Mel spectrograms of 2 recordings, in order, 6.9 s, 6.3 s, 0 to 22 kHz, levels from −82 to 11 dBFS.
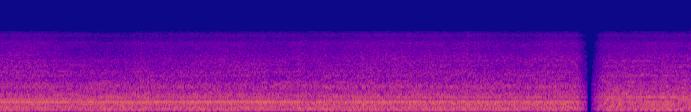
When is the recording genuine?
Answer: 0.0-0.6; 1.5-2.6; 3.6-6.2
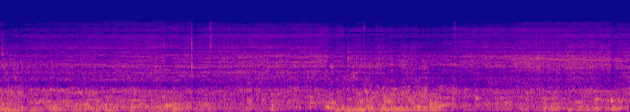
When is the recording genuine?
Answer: 0.0-0.6; 3.5-3.9

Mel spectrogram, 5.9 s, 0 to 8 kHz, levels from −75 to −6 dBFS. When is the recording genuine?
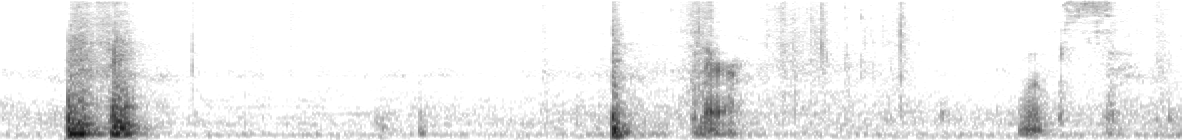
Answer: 0.0-0.4; 2.7-5.9

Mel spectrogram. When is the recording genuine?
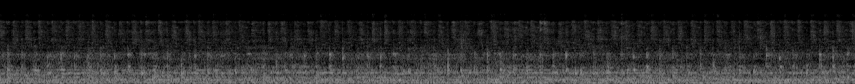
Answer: none

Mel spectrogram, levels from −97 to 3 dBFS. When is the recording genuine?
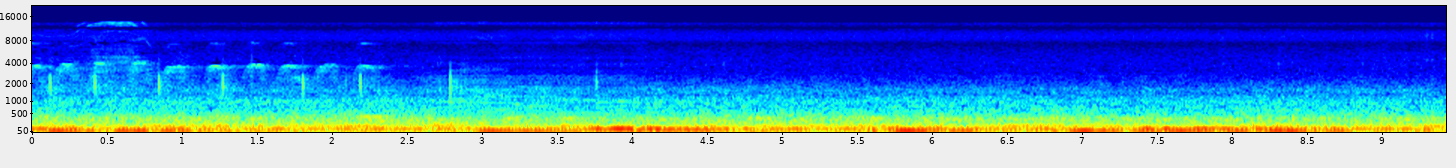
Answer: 0.0-2.7; 4.1-9.4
